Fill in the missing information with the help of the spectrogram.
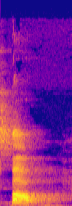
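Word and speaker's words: bough: So the first word is bow. Sorry, I pronounced it wrong. It's bow.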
